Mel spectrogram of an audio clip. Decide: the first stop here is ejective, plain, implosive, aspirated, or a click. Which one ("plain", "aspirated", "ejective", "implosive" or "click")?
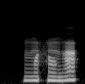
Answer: plain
